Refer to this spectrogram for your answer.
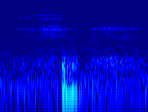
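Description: A Boston Terrier gives a single short, low snore that drops in pitch over a faint steady hum.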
